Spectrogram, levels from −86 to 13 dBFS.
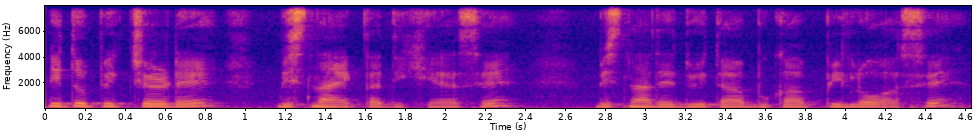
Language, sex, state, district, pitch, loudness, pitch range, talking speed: Nagamese, male, Nagaland, Kohima, 170 Hz, -23 LUFS, 160-200 Hz, 155 wpm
